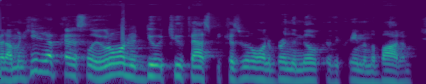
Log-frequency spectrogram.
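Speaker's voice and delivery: rushed, too-fast speech.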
